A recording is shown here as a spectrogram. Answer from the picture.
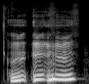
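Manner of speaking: ordinary talk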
